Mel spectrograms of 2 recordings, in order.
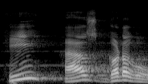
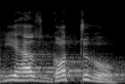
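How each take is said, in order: First: 'Got to' is blended quickly into 'gotta'. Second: 'Got to' is said as two separate words.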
